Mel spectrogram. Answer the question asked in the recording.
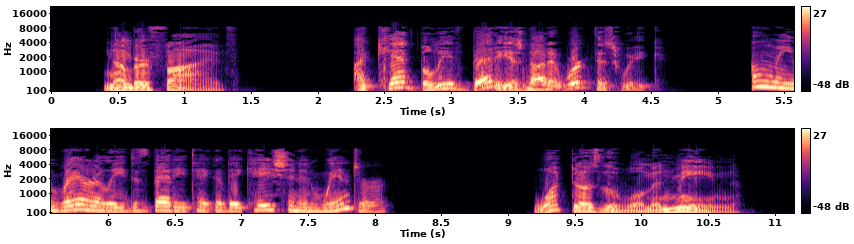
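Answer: It's unusual for Betty to take a winter vacation.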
